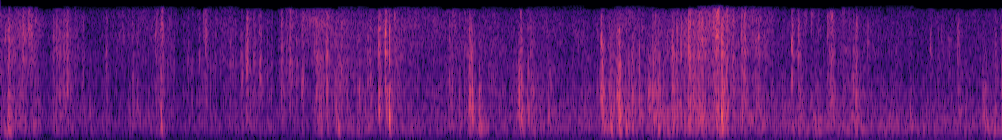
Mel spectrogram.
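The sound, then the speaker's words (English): Paper crackles and rustles as a page is turned, a steady run of dry, crisp crinkling snaps lasting several seconds with no voice over it. “I'm turning the page. That's that crackling noise.”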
